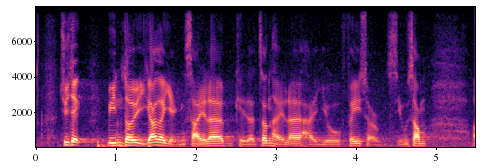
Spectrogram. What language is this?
Cantonese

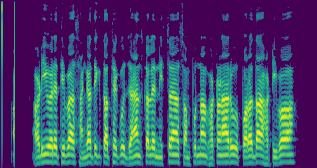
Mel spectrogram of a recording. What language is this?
Odia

